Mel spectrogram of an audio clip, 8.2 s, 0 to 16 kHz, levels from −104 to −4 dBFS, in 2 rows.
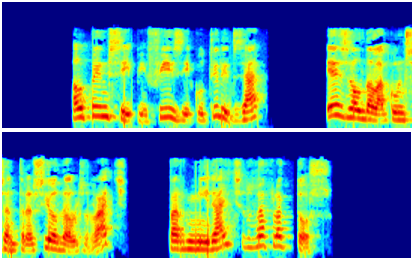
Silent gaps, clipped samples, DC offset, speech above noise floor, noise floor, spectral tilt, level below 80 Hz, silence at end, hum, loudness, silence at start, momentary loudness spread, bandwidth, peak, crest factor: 2.71-3.24 s, 5.37-5.77 s; under 0.1%; under 0.1%; over 73 dB; under -90 dBFS; -4 dB/octave; -54 dBFS; 0.85 s; none; -18 LUFS; 0.7 s; 9 LU; 8.2 kHz; -2 dBFS; 18 dB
